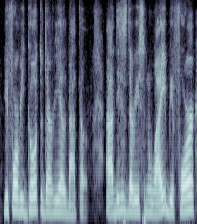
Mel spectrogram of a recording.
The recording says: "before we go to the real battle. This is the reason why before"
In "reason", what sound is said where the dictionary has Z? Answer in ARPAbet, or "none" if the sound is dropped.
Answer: S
